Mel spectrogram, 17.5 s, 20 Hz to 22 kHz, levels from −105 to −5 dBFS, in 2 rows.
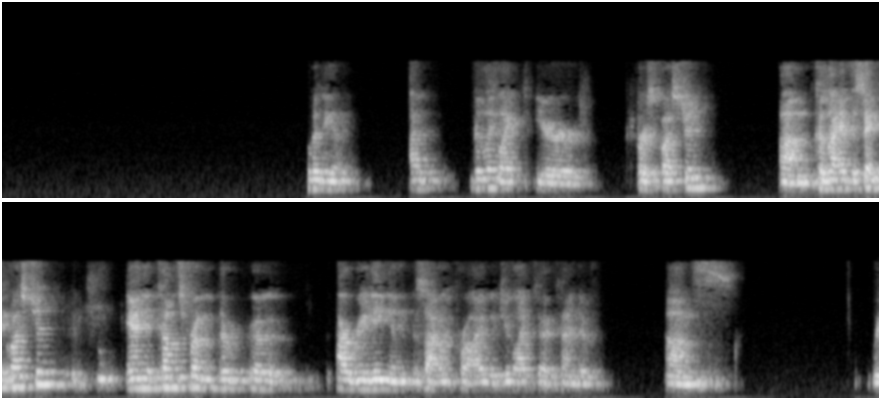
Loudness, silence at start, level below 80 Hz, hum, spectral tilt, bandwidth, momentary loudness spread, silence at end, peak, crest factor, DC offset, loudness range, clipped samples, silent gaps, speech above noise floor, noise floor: -23 LUFS; 3.05 s; -72 dBFS; none; -6 dB/octave; 7.6 kHz; 17 LU; 0 s; -2 dBFS; 22 dB; under 0.1%; 10 LU; under 0.1%; none; 62 dB; -85 dBFS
